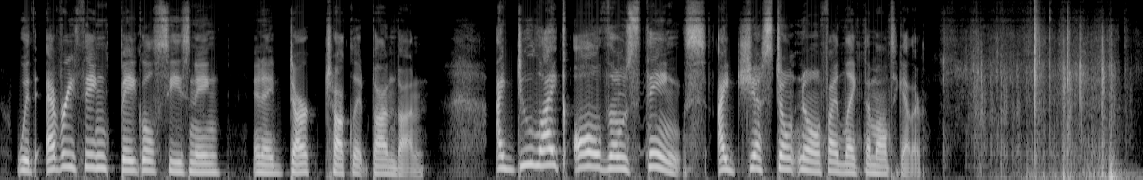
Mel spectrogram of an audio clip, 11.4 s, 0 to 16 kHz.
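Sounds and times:
speech: 0.2s - 9.9s
paper crinkling and crunching: 9.4s - 11.4s.

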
